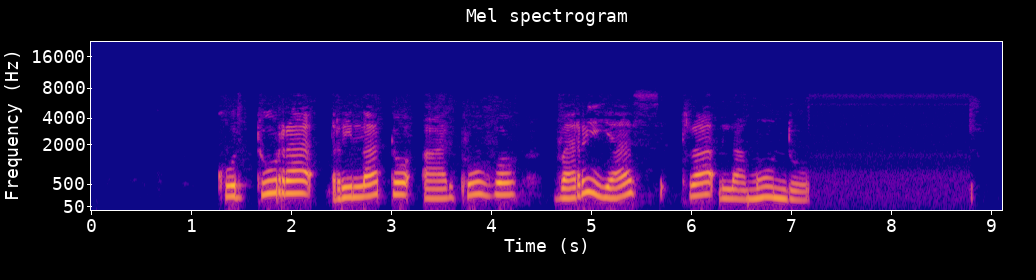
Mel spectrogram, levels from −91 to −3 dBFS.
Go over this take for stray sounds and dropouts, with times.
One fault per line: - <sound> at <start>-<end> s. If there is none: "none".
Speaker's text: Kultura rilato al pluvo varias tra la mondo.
none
